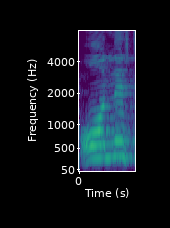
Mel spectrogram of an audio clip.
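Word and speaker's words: honest: हां नहीं बोलते हैं हा एक्चुअली साइलेंट होता है इनमें अवर बोलते हैं आर बोलते हैं ऑनेस्ट बोलते हैं ए बोलते हैं ऑनेस्ट ओ बोलते हैं ये सब क्या है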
